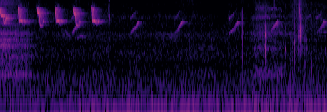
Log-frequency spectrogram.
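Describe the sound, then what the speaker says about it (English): Bird calls at Duddingston ring out outdoors: a quick run of repeated high chirps at first, then scattered thinner chirps over a steady low background rumble, moderately near and fairly faint. "Bird."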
